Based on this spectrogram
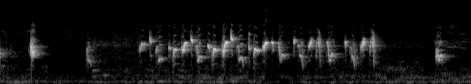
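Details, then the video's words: Female sooty-headed bulbul calling to a male; two lone chirps, then a lively two-second cascade of bubbling, slurred notes and one final chirp. "trucuk Betina memanggil jantan"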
